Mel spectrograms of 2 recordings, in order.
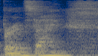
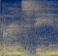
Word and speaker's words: Bernstein: would call Leonard Bernstein it's a different pronunciation would be the East Coast uh Bernstein altner Bernstein is the West Coast the left no relationship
